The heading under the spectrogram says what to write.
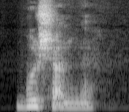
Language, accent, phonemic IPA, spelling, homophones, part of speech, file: French, Canada, /bu.ʃɔn/, bouchonnes, bouchonne / bouchonnent, verb, LL-Q150 (fra)-bouchonnes.wav
- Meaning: second-person singular present indicative/subjunctive of bouchonner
